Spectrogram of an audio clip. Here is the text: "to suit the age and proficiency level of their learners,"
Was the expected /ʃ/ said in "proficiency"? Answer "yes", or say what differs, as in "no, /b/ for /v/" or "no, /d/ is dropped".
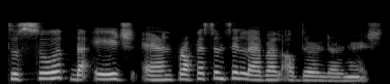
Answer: no, /s/ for /ʃ/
